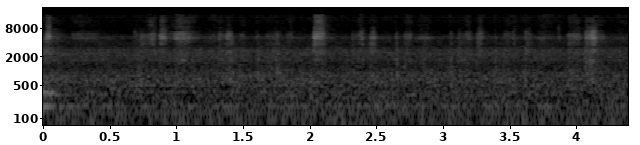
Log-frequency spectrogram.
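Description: Faint scratching of a pen writing figures on paper, in short strokes, over a low steady room hum.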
